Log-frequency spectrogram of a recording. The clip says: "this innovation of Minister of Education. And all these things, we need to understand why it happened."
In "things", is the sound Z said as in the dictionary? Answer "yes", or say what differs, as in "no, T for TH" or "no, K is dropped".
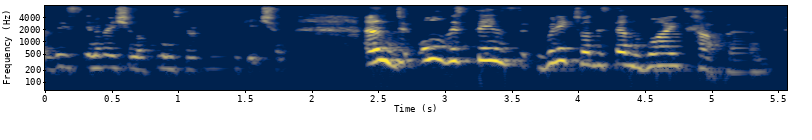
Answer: yes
